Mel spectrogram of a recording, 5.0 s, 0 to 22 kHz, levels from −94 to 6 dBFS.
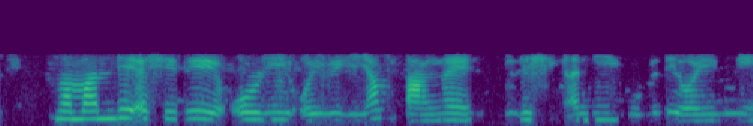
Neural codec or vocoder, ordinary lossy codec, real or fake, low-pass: none; none; real; 3.6 kHz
